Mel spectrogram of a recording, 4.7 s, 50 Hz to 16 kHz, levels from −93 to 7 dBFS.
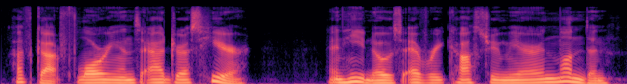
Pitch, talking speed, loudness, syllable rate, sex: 125 Hz, 155 wpm, -16 LUFS, 5.4 syllables/s, male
